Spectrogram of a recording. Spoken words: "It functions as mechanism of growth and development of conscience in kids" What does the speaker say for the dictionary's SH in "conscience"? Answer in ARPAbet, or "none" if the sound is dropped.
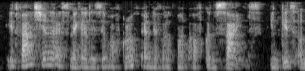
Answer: S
